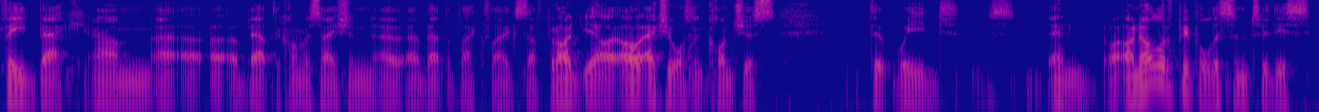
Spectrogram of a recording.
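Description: A man hosting a podcast in casual chat, his voice a bit hoarse, often stumbling and repeating words. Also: sits low, fairly even intonation, darkish tone. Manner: halting, repeats words and fills with "uh". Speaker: podcast host.

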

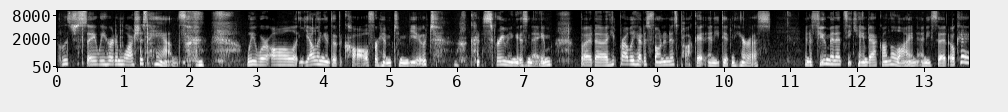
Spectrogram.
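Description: A woman's voice: sits low, moderate pace, vocal fry, husky. A woman telling a casual personal anecdote as a guest contributor, conversational and amused. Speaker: guest contributor, technology services director.

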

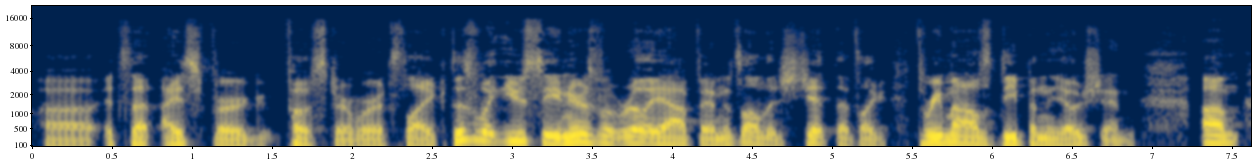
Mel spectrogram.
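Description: A man in his forties hosts a casual podcast chat, excitable and animated, cursing freely and laughing often. His voice sits at an ordinary middle pitch. The sound is dry and close, with no room around it. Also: no room sound. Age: 40s. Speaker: podcast host.

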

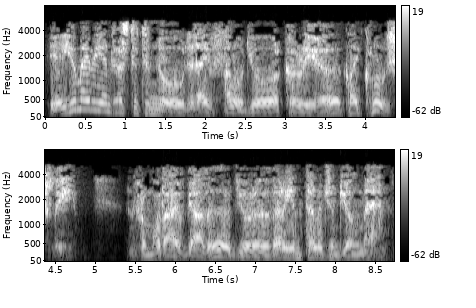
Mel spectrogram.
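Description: An actor playing an elderly, exacting scientist in an old-time radio drama, formal and deliberate, with hesitant phrasing. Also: male voice, deep voice, big pitch swings, breathy edge, heavily acted. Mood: frank, intent. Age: older. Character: elderly, exacting scientist and father, courteous but intense. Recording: dull vintage radio recording.

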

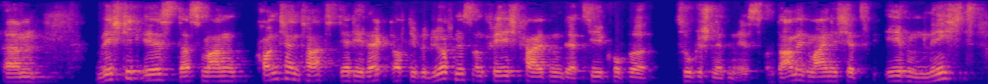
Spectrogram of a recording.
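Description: A man's voice: mid-range voice, measured pace. A bilingual man giving a webinar talk, hesitant, with many fillers and restarts. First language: bilingual, not only German. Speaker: webinar speaker on developer marketing. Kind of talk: webinar presentation. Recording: roomy, dull lo-fi webinar audio.

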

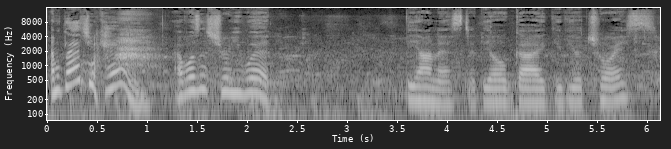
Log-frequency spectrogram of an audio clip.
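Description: A woman's voice: mid-range voice, lively intonation, unhurried, crowd noise, close to an everyday voice. An actress playing a brash, flirty woman who teases bluntly, in a naturalistic audio drama. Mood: playful, coaxing. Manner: blunt, teasing, crude-humoured.

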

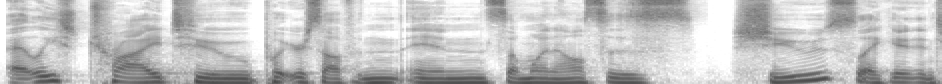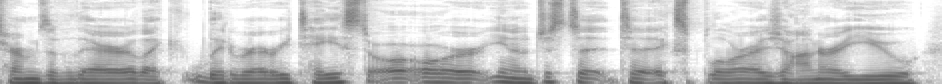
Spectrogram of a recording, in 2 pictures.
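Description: A man's voice: medium pitch, fairly even intonation, a little slow, hardly any pauses, darkish tone. A man talking casually about books as a podcast guest, explaining his view in a thoughtful way. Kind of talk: casual book discussion.

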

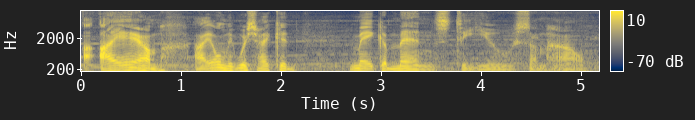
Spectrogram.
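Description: Male actor as nervous ingratiating school counselor, young man, low pitch, unhurried halting delivery, audio drama. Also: fairly bright tone, faint music behind. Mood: sheepish. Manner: hesitant, ingratiating, halting with ums. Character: nervous, smarmy late-twenties male school guidance counselor.

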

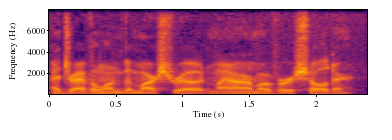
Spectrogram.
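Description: Guy narrating a first person short story, kinda low voice. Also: steady tone, quick pace, a little mellow.

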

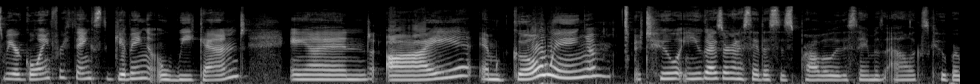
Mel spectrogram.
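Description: A young woman hosting a solo podcast, talking casually in an upbeat, rambling way with a slightly congested voice. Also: a little high. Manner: chatty and upbeat, rambling with restarts. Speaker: podcast host.

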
